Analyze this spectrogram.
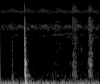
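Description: A spoon scrapes across bread.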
